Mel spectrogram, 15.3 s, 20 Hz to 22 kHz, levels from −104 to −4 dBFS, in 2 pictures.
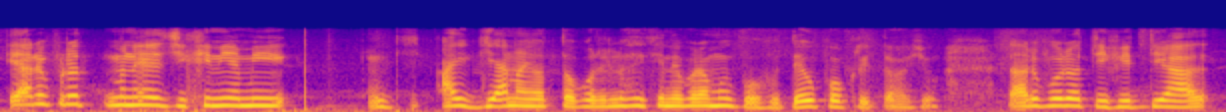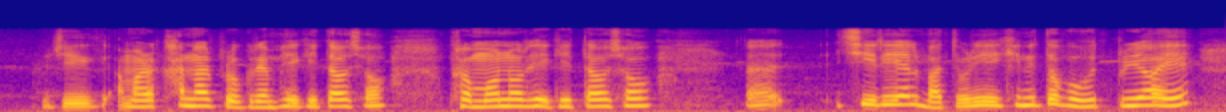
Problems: constant background noise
